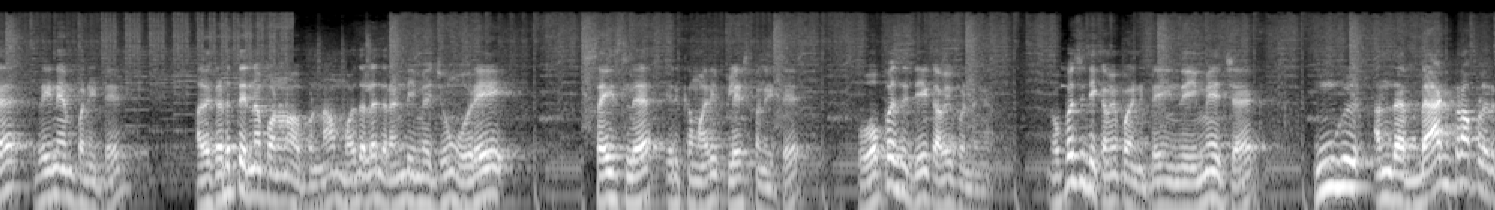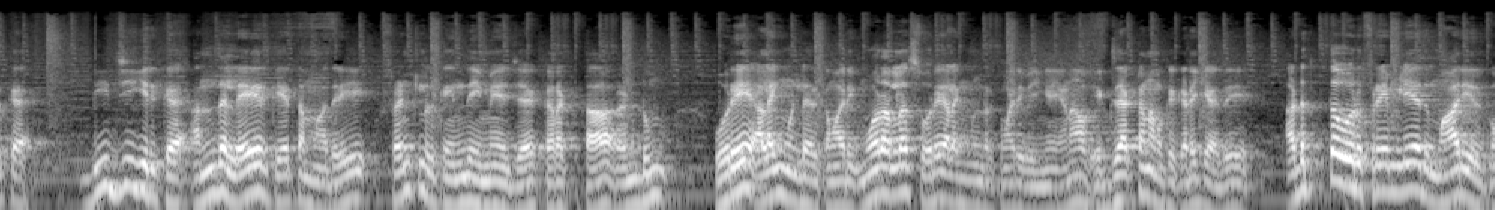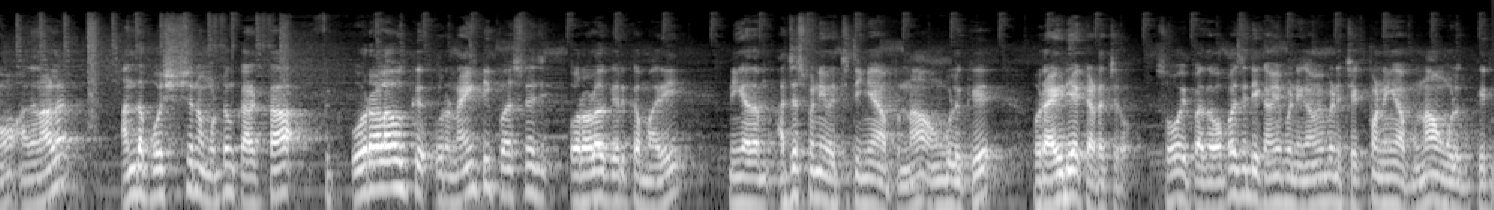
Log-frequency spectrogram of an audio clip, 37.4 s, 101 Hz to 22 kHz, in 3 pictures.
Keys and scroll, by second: 8.6 ctrl+space, 14.8 ctrl+space, 29.0 ctrl+space.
